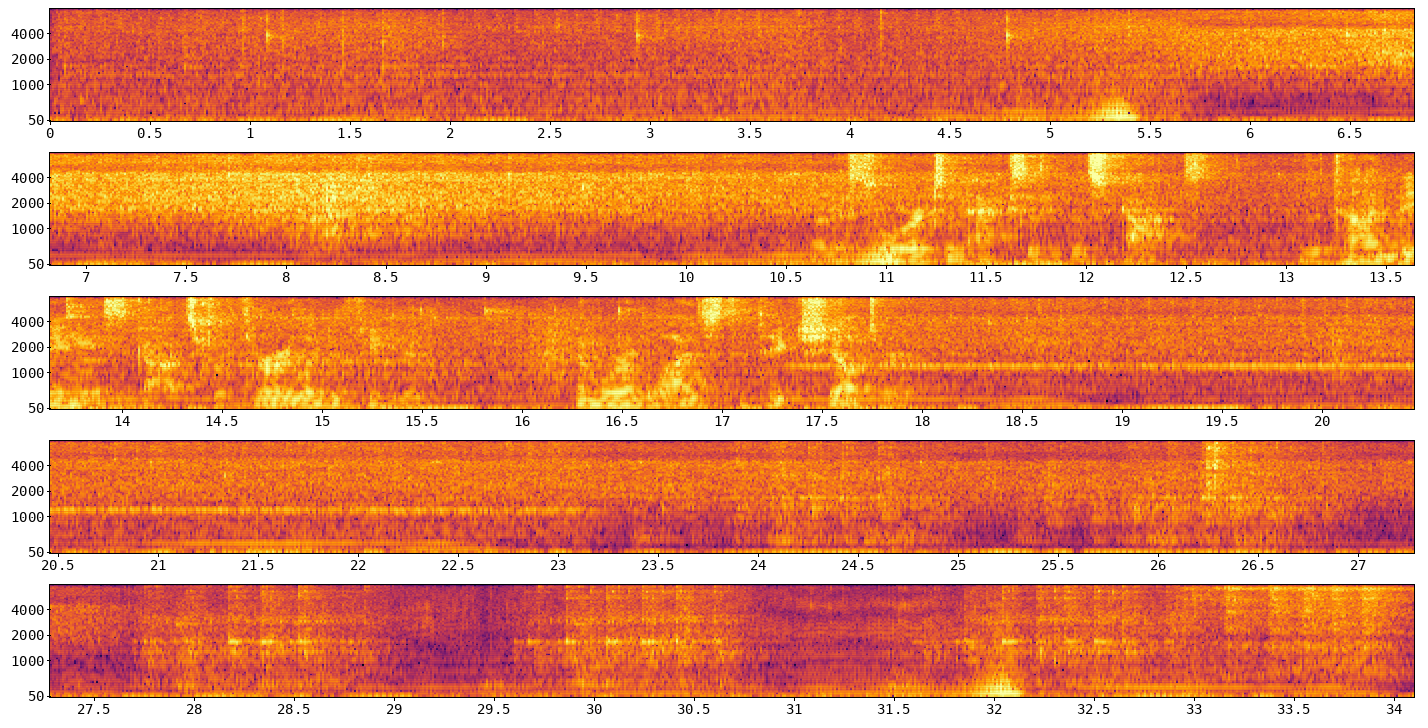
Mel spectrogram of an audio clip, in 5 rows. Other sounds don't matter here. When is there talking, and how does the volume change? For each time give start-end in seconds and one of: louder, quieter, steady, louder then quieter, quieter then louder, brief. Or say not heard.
10.4-17.9 steady.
